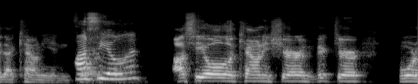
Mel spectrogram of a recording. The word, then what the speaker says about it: Osceola: Osceola.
